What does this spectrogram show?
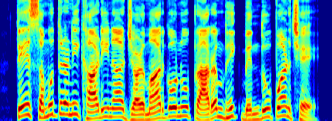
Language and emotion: Gujarati, neutral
